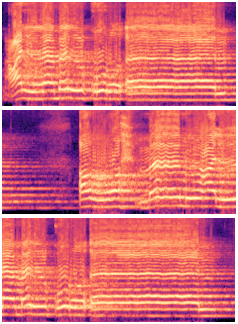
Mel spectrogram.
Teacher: عین حلق سے ادا کریں گے، قاف کی آواز موٹی ہوگی اور را کی آواز بھی موٹی ہوگی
